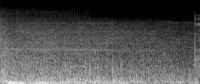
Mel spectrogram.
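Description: Sci-fi spacecraft flying in overhead: a sudden loud whoosh that settles into a deep, steady rumble with a faint high whine.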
